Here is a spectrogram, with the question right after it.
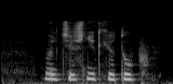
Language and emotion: Russian, neutral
